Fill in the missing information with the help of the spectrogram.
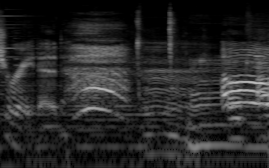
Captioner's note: group gasps and hums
